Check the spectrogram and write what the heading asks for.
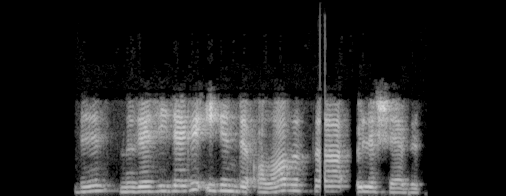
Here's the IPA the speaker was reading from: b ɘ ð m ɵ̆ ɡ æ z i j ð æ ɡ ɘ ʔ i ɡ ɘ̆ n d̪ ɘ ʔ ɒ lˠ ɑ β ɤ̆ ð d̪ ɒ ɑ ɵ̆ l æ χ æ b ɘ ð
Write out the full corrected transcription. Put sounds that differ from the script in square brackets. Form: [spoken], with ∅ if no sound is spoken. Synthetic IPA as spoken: b ɘ ð m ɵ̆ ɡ æ z i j ð æ ɡ ɘ ʔ i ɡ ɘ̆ n d̪ ɘ ʔ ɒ lˠ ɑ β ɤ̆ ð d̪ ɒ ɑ ɵ̆ l æ [ʃ] æ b ɘ ð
